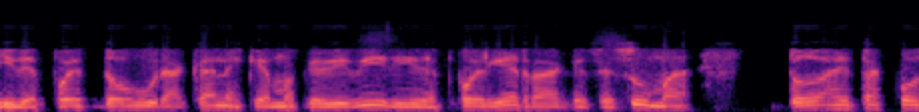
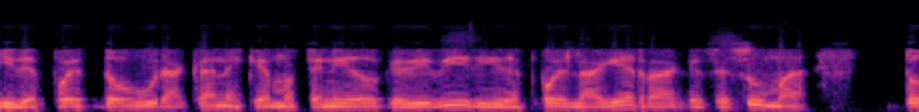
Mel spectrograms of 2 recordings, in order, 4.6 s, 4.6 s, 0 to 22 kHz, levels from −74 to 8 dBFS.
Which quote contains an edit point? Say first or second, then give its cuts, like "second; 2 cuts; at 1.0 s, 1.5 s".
first; 2 cuts; at 1.5 s, 2.4 s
